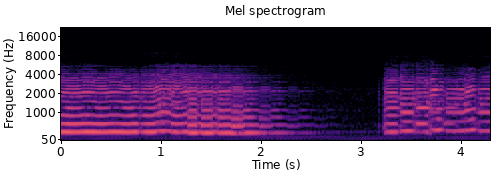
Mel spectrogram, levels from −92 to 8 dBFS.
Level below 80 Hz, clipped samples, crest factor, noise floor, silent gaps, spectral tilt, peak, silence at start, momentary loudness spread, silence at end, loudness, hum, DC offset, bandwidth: -78 dBFS; under 0.1%; 12 dB; -69 dBFS; none; -5 dB/octave; -20 dBFS; 0 s; 11 LU; 0 s; -32 LUFS; 50 Hz at -75 dBFS; under 0.1%; 6 kHz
